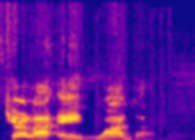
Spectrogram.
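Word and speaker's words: Caroline Wanga: I want to pronounce her name correctly. It's Caroline A. Wanda.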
